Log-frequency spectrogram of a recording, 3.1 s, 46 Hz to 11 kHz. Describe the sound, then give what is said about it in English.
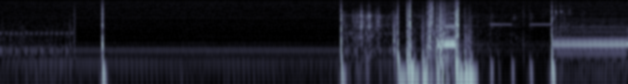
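Rotary telephone dialing 752 through a step-by-step selector exchange, over a steady electrical hum: a single click, then a dense flurry of rapid mechanical clicking pulses, after which a steady tone cuts in. “As I dial 752, notice the 7 and then the 5 are absorbed, and then the 2 cuts in, instead of going to that intercept tone.”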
